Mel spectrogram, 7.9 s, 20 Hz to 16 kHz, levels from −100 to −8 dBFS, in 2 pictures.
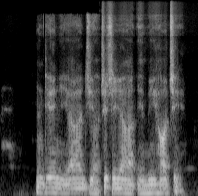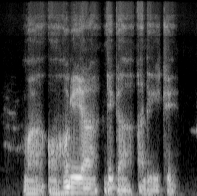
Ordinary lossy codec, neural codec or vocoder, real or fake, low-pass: Opus, 32 kbps; codec, 44.1 kHz, 7.8 kbps, Pupu-Codec; fake; 14.4 kHz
